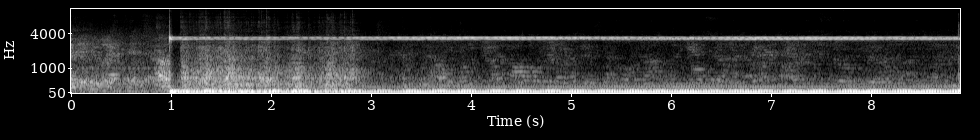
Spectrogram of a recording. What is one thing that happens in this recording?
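Loud electronic music with a deep pulsing bass booms through speakers in a room.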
